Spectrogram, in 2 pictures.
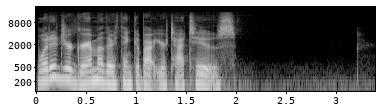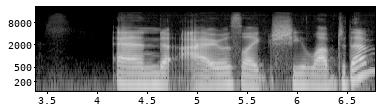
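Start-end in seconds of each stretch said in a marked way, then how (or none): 0.0-2.0 put-on fast, pointedly judgmental, condescending tone. Retelling what a person asked the speaker, in a mock judgmental tone. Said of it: "in a very judgmental tone".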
